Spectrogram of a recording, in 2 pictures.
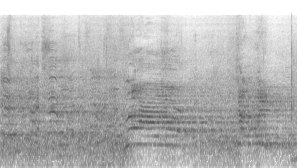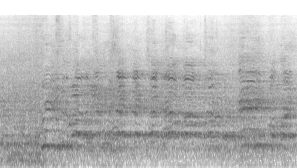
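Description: A group of young men sing together in a large echoing hall.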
